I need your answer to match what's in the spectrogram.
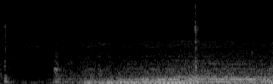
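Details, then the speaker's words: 2020 Thor Freedom Elite RV generator started by holding the panel start button, already warm: brief starter clicks, short crank, catches within a second and settles into a steady hum; normal start. "It's already warm, so it did start pretty fast. Sometimes they take 10 or 15 seconds to start up."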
